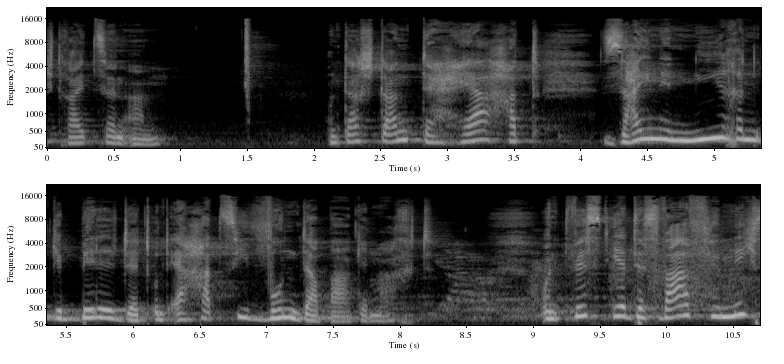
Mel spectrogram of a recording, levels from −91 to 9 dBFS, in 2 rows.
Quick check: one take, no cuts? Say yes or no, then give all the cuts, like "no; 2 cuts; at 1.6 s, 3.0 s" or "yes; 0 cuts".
yes; 0 cuts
